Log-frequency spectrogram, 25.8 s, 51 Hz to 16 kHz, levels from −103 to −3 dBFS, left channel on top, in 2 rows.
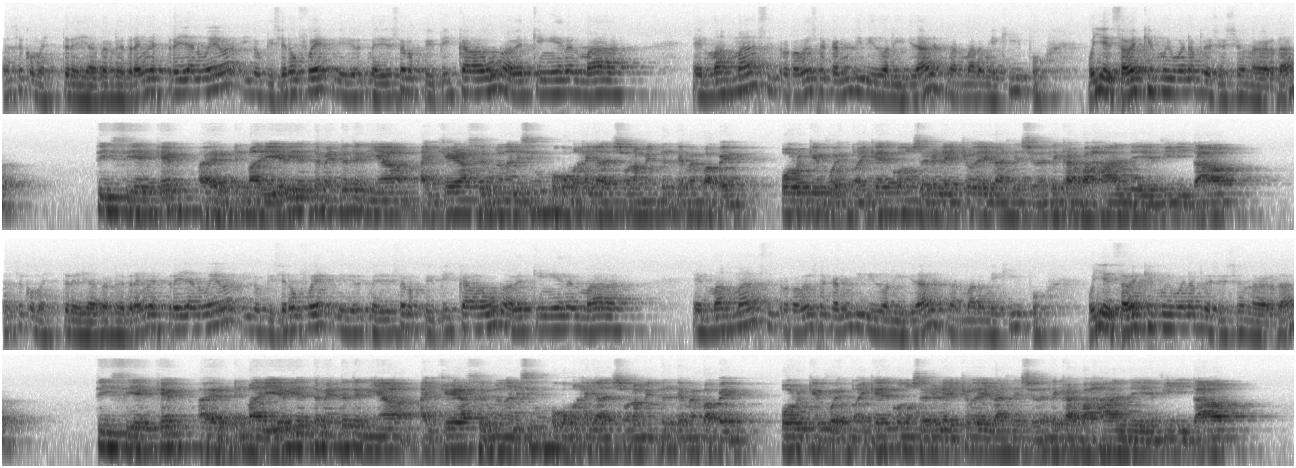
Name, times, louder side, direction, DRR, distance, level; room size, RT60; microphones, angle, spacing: voice 1, 0.0-6.2 6.9-10.6 10.9-13.0, left 1 dB, 35° left, 4 dB, 1.3 m, -29 dB
voice 2, 13.9-20.3 20.7-25.1, right 1 dB, 40° right, -3 dB, 4.4 m, -27 dB
12.5 x 11.0 x 4.9 m, 0.86 s
head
